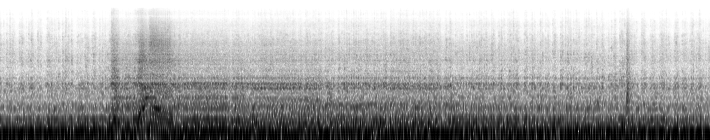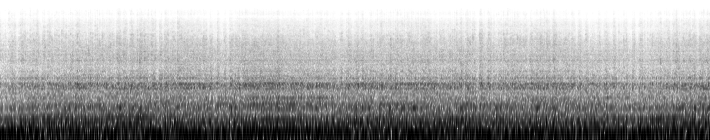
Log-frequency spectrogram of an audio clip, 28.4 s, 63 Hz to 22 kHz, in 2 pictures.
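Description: Chevrolet 409 V8 of a 1933 Willys gasser idling loudly, heard from inside the car's cabin, with one quick rev about three seconds in.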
